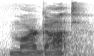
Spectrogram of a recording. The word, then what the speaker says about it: Margot: all right that's margo some people think that her name is margaret or margot because there is a silent t at the end margo let's do a new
